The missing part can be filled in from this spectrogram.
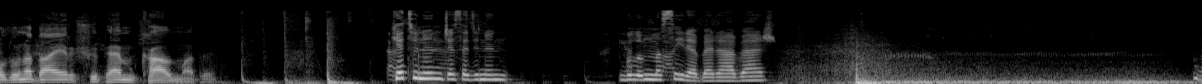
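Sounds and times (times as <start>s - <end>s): deep steady rumble: 8.5s - 12.0s
faint birds chirping: 9.0s - 12.0s.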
